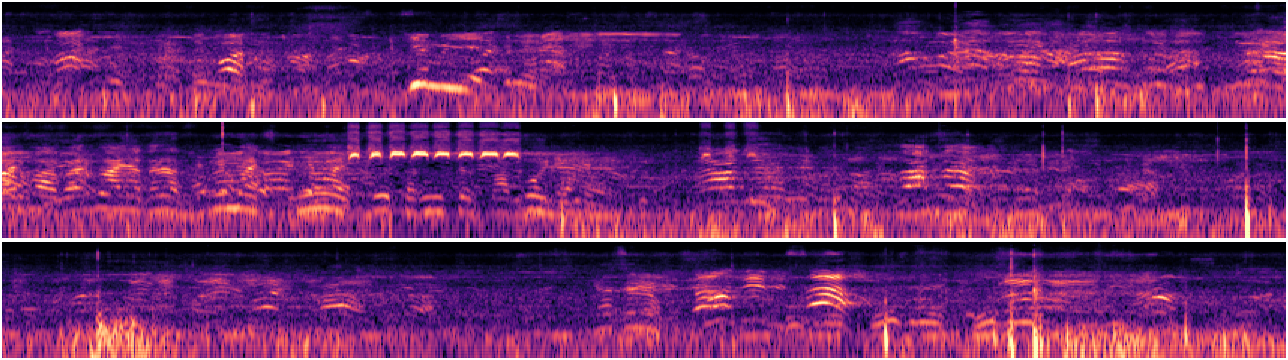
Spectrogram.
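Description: Referee's pea whistle blown once, a trilling blast of about a second midway through, stopping play. Players shout on and off around it.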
